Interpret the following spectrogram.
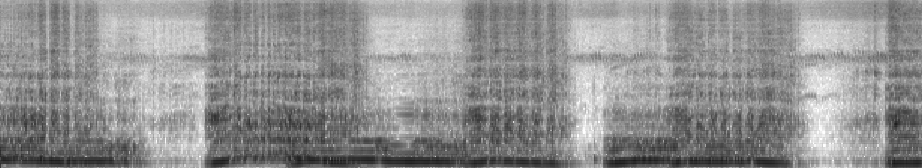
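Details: Male lions of the Mapogo roaring: long, deep, moaning roars that swell and hold steady, three drawn-out bouts separated by brief pauses.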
